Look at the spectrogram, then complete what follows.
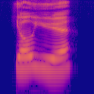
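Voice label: "you2 yu2", Mandarin Chinese; HSK4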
